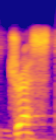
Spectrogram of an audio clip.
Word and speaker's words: dressed: here instead of dressed this is an ed ending it'll be pronounced like a t this is dressed in a suit dressed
